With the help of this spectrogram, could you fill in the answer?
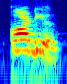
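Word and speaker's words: cordial: बोलोगे कॉर्डियल नहीं बोलोगे कॉर्डियल कॉर्डियल रन साइलेंट हर ठीक है आर इस साइलेंट है जब आप इसे बोलोगे तो आर की आवाज नहीं आएगी कॉर्डियल कॉर्डियल क्लियर इट्स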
